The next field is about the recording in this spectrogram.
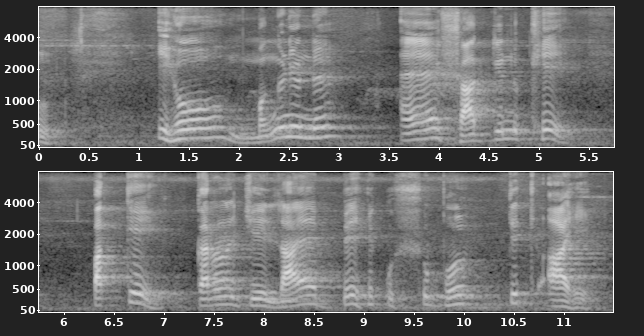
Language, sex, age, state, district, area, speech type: Sindhi, male, 60+, Maharashtra, Thane, urban, read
